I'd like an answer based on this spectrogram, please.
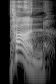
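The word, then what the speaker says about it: pan: banana as lettuce or carrot then we have pun drawn with these three little arrows pointing down that's spelled p a in pun has to do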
